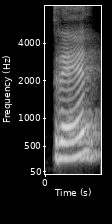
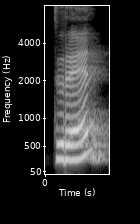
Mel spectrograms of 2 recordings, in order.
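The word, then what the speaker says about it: tren: ഈ പദത്തിൽ ടി, ആർ എന്നീ 2 ലെറ്റേഴ്സ് ചേർന്ന് വന്നിട്ടുണ്ടെങ്കിലും ഇംഗ്ലീഷിലേതുപോലെ ത്രേൻ എന്നതിന് പകരം തിറേൻ എന്നാണ് പറയേണ്ടത്. തിറേൻ. അതായത് ടി, ആർ എന്നീ 2 ലെറ്റേഴ്സിനിടയിൽ എന്നൊരു സൗണ്ട് ഉൾപ്പെടുത്തി വേണം ഈ വാക്ക് ഉച്ചരിക്കാൻ.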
